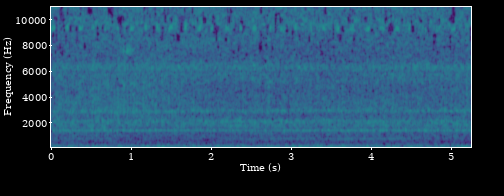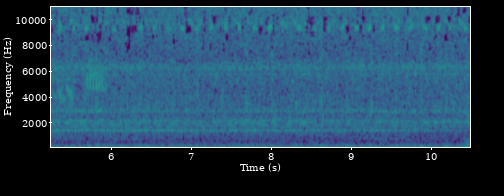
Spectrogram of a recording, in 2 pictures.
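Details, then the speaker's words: Pulling unit's pump jack engine, probably fed gasoline to get it going, running before the unit pulls off: low, steady rumble with even firing, no knocks, misses or surging; running okay. "sounds like it's running okay. I like to have them going before they pull off."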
